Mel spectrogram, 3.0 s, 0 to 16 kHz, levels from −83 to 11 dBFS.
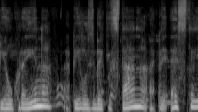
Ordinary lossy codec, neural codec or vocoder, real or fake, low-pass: Opus, 24 kbps; codec, 44.1 kHz, 7.8 kbps, Pupu-Codec; fake; 14.4 kHz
